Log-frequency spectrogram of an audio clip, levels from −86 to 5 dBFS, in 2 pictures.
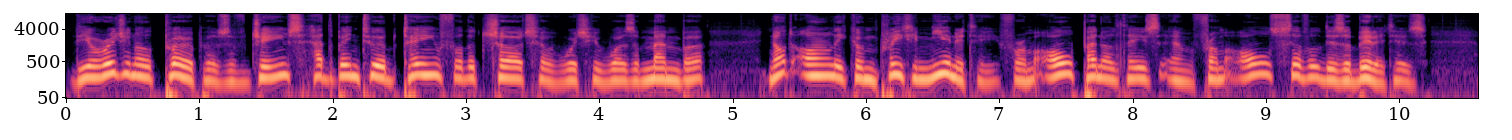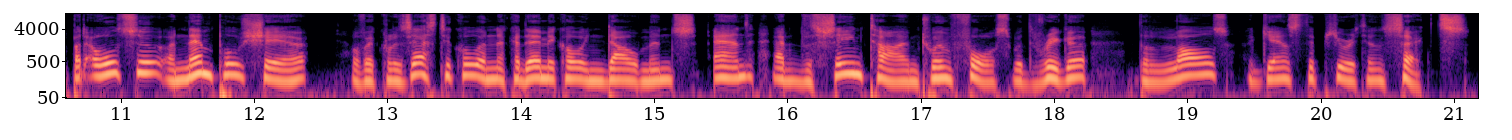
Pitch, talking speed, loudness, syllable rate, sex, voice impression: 170 Hz, 155 wpm, -18 LUFS, 5.0 syllables/s, male, masculine, slightly middle-aged, slightly thick, slightly muffled, sincere, calm, slightly reassuring, slightly kind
